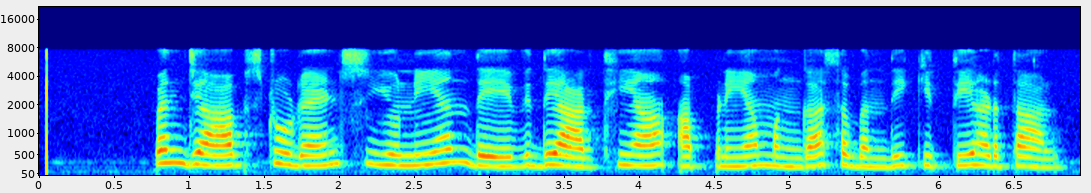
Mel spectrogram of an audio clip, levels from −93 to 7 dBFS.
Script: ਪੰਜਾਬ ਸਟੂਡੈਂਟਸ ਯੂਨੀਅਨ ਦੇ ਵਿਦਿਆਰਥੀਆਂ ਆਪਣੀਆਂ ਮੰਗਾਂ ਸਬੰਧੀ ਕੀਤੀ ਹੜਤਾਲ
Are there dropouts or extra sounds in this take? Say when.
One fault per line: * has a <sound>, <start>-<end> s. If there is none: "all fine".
all fine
